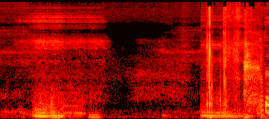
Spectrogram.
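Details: Sleeping children snoring at night: low, rough rumbling snores in short bursts, then a louder, noisier stretch with background sound and laughter; snoring.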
